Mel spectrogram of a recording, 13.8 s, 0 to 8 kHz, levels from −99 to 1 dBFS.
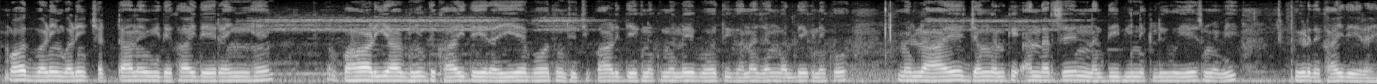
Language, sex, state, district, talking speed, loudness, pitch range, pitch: Hindi, male, Chhattisgarh, Rajnandgaon, 210 wpm, -16 LUFS, 135-145 Hz, 140 Hz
